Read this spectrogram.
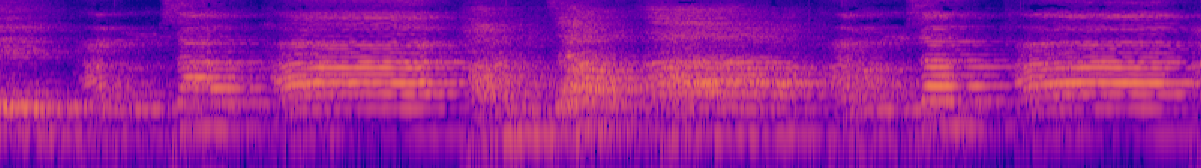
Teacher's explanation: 1 নম্বর মাখরাজ, হলকের শুরু হইতে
